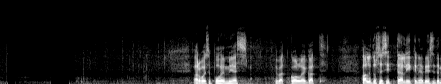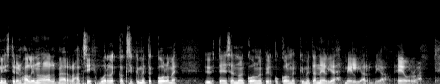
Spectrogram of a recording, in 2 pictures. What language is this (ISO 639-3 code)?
fin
